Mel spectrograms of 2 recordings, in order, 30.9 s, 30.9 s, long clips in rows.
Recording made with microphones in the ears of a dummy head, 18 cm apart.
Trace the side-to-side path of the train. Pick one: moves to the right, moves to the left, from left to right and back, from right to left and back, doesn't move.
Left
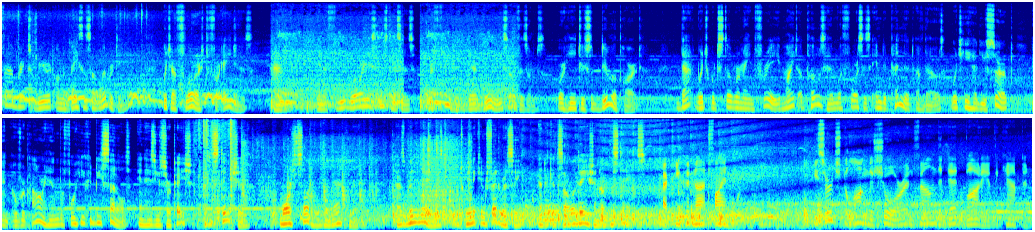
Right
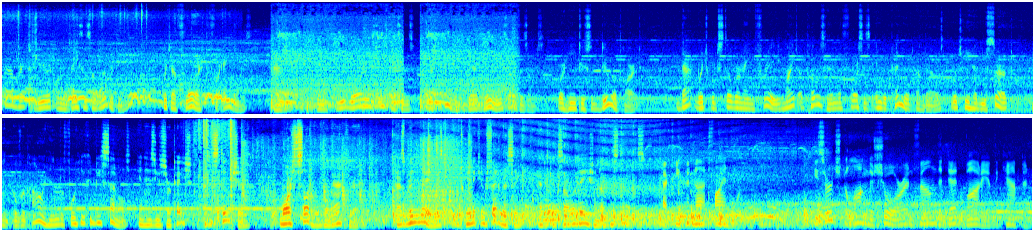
moves to the left.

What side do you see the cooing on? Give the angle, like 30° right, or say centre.
10° right.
